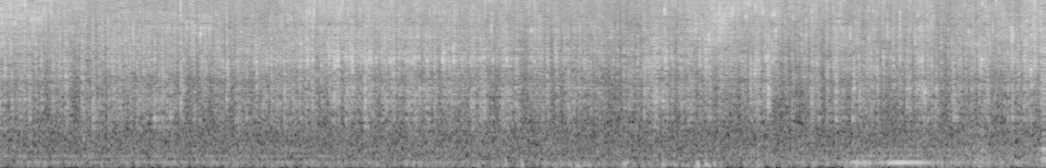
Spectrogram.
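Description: Charcoal fire sizzling and crackling steadily as fat drips from a rotisserie prime rib onto the hot coals, with a low steady hum underneath.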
